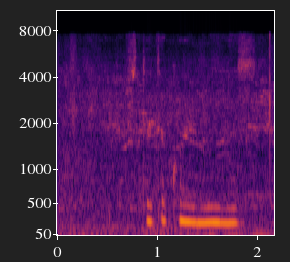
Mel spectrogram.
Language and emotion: Russian, neutral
